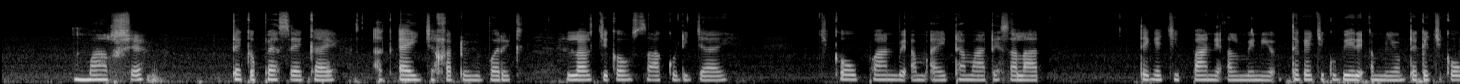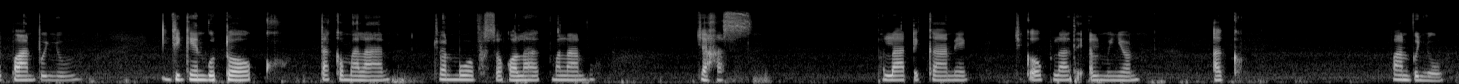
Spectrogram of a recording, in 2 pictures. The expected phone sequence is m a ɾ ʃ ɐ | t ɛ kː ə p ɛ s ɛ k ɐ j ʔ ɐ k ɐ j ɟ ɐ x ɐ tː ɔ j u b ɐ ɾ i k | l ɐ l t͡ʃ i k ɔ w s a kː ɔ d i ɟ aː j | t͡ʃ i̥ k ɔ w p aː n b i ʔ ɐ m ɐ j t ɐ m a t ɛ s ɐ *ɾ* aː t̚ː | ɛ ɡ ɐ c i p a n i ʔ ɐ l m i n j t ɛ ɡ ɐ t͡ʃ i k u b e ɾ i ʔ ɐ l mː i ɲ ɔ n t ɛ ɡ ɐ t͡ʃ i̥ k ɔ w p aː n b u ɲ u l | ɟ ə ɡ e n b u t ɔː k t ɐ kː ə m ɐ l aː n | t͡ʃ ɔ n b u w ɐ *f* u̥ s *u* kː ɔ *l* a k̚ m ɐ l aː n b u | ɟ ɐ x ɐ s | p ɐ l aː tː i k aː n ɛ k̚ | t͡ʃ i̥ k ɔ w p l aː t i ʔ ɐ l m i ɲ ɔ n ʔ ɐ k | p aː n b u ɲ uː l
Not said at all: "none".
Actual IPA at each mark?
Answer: l, f, ɔ, l

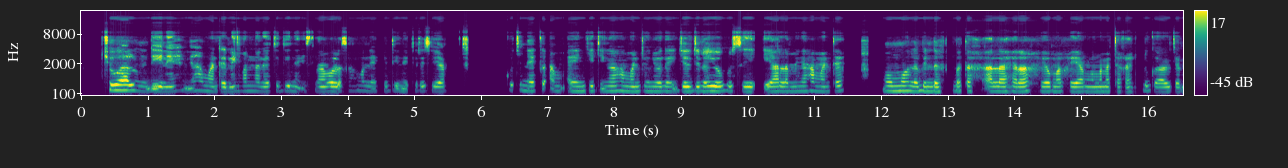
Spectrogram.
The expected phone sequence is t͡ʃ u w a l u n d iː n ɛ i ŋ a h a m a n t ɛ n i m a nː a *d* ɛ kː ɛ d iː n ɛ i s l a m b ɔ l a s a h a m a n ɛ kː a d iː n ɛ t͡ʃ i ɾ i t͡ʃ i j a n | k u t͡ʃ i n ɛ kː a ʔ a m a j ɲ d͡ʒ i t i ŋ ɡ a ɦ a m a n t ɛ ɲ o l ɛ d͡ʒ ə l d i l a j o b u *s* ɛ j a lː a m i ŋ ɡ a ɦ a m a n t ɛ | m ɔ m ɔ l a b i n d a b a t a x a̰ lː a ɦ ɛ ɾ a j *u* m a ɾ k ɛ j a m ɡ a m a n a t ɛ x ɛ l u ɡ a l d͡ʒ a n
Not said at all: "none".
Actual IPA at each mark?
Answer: n, s, ɔ

